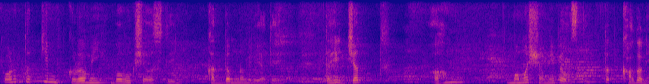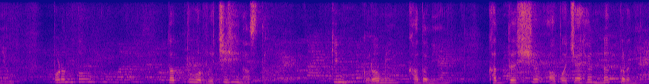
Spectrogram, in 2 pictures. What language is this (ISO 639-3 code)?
san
